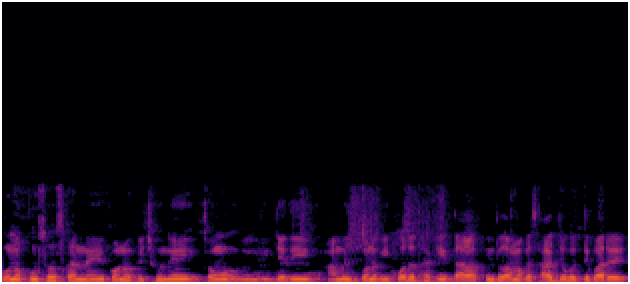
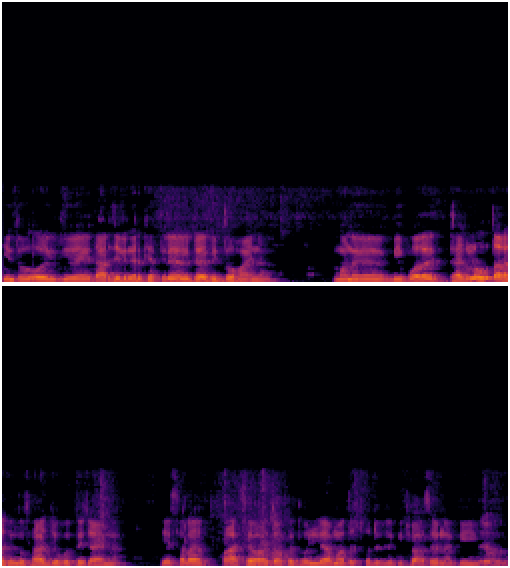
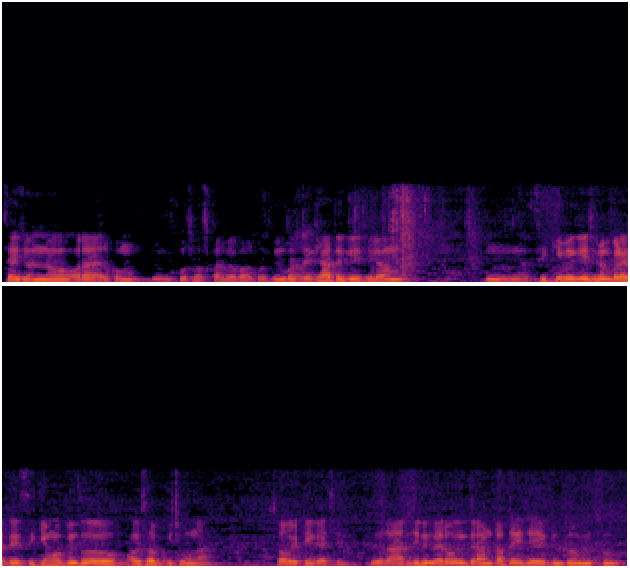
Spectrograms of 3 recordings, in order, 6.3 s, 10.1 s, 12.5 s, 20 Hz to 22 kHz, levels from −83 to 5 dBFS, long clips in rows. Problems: constant background noise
